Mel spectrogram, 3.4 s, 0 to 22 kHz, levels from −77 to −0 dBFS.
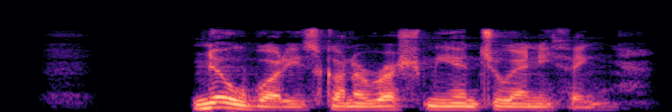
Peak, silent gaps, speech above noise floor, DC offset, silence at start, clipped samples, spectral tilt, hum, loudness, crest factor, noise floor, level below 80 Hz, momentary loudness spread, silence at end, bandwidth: -2 dBFS; none; 35 dB; under 0.1%; 0.95 s; under 0.1%; -4.5 dB/octave; none; -16 LUFS; 16 dB; -52 dBFS; -58 dBFS; 12 LU; 0.2 s; 8 kHz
